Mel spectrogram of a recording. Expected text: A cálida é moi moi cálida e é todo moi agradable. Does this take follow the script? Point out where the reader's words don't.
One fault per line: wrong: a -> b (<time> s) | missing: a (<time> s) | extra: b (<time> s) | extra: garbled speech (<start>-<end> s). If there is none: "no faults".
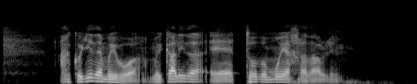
wrong: cálida -> acollida (0.7 s)
extra: boa (1.2 s)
